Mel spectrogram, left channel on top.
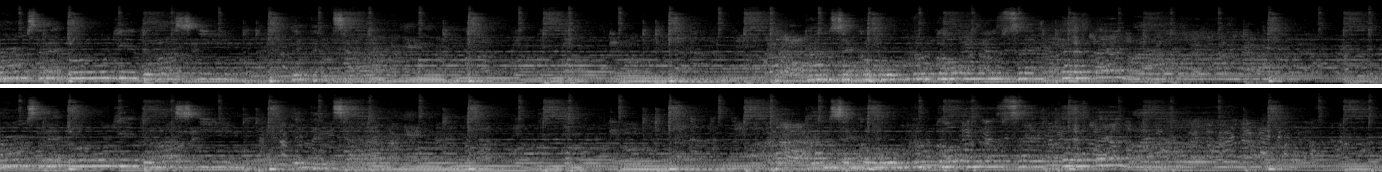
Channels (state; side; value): normal; both; correlation 0.56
